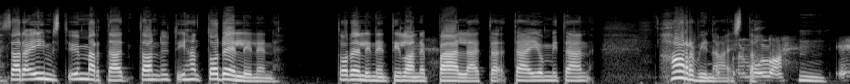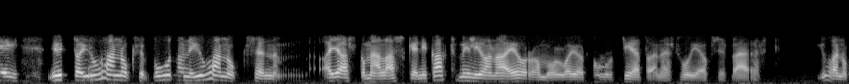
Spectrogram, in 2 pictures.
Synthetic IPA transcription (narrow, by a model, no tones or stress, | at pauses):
sɑˑːdɑihmist̪ymːært̪æːet̪t̪æːonnyt̪ihɑnt̪odelːinen | t̪odelːinent̪ilɑnːeppæːlːæet̪ːæ̰t̪æːeiommit̪æːn | hɑrʋinɑist̪ɑulːoːeinyt̪ːojuhɑnːuksepuhut̪ɑnjuhɑnːuksen | ɑ̰jɑst̪̚komæːlɑskeːnikɑksmiljoːnɑːeuro̰ɑmulːojot̪ulːut̪t̪iɛt̪o̰ɑ̰næ̰ist̪huijˑɑ̰uksist̪mæ̰ːræ̰st̪ | juhɑnːuk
